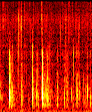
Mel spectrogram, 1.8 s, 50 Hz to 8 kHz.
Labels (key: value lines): label: biophony, sea urchins (Echinidae)
recorder: SoundTrap 600 or HydroMoth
